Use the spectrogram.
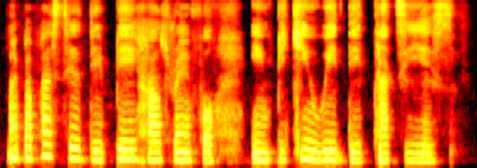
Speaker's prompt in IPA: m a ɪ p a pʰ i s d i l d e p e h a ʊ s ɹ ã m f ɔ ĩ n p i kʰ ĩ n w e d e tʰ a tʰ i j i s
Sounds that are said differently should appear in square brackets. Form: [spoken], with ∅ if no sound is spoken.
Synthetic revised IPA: m a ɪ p a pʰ [a] s [t] i l d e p e h a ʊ s ɹ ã [n] f ɔ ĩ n p i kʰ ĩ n w e d e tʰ a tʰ i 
